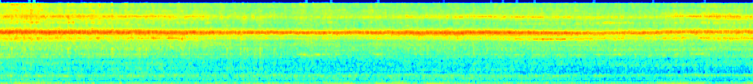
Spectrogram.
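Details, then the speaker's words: Power tool cutting a drunken cutting board: the motor roar carries a steady high whine that strains as the bit hits a tough knot in the wood, showing the tool loading up. "Tell when it's hit a tough spot, because you hear that little whine."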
